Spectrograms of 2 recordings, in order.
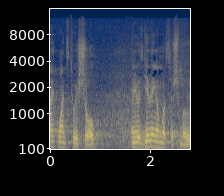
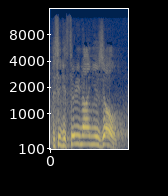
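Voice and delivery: blunt retold put-down; 8 semitones higher than usual.

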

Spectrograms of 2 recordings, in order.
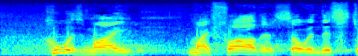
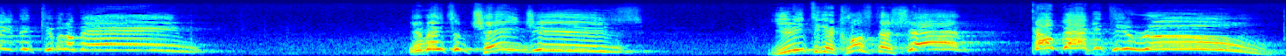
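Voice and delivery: the guf's voice; slower than usual. Retold or imitated. The body voice talking the girl out of growing, high and coaxing. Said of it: "says the guf".

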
